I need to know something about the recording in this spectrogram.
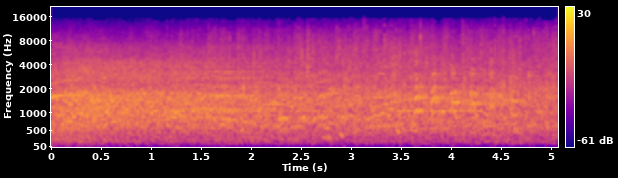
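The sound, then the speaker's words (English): A live theatre audience applauds and cheers steadily, and a woman's cheer from the grand circle rises within the dense, continuous clapping. The crowd noise is loud, with no speech. “I love that there's a lady cheering that I've just implied that she's from the felon, because you're clearly from the felon, yeah!”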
